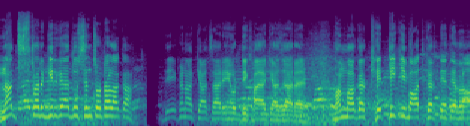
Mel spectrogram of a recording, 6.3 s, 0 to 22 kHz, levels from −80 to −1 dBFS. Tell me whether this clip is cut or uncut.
cut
